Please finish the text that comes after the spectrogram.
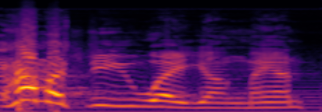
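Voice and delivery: loud opening, dropping at the end; officer questioning recruit. Retold or imitated. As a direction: demand it like an officer. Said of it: "the next guy'd come up there and say".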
